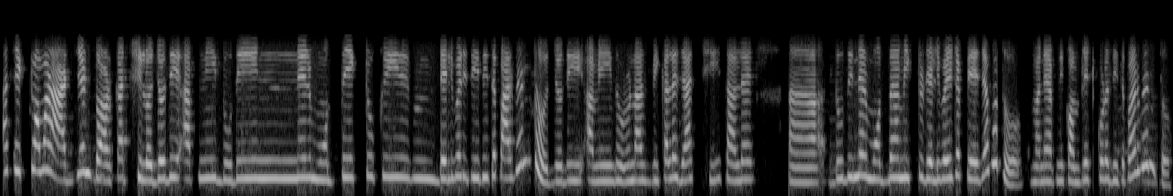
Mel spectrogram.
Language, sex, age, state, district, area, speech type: Bengali, female, 30-45, West Bengal, Howrah, urban, conversation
